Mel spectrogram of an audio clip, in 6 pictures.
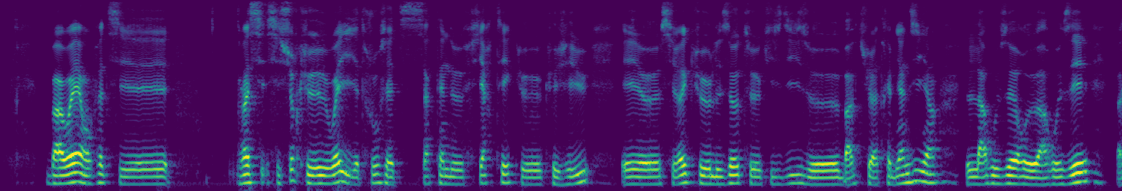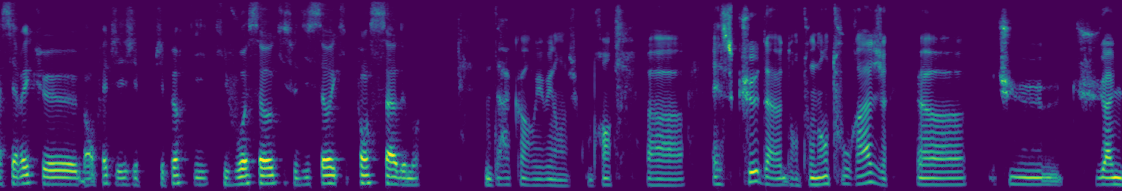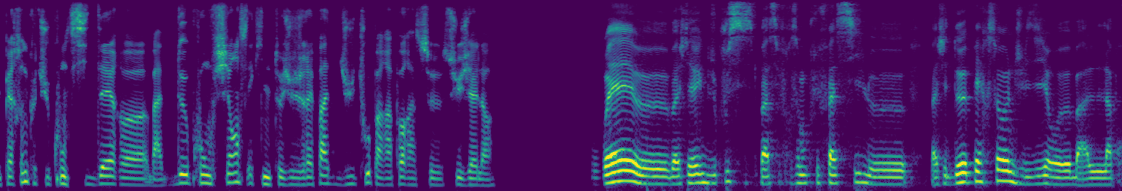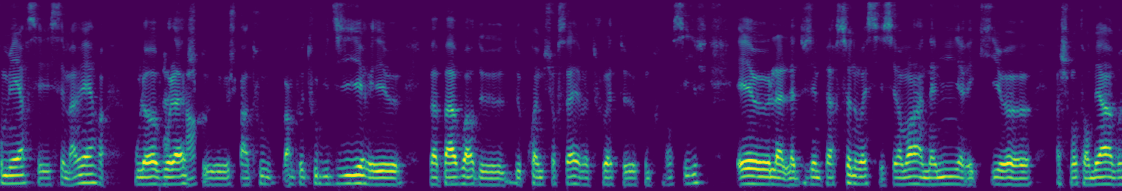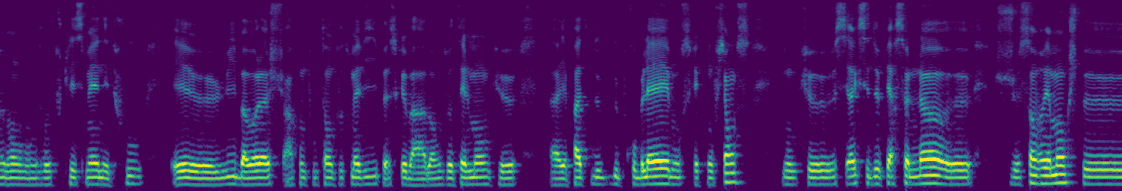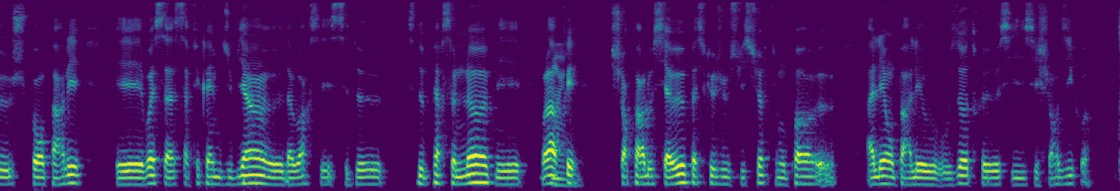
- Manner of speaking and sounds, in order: tsk; stressed: "confiance"; stressed: "du tout"; other background noise; tapping
- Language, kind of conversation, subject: French, advice, Comment puis-je demander de l’aide malgré la honte d’avoir échoué ?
